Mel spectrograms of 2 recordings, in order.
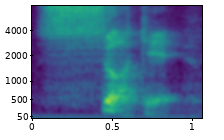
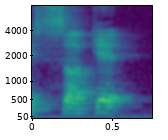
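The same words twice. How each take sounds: First: Voiceless, louder mock jeer; cocky taunt. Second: Said in the usual way. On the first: Fighter taunting the villain, voiceless cocky jeer. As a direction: spit it out like a trash-talking fighter. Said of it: "Dutch is like". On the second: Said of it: "she didn't say".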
